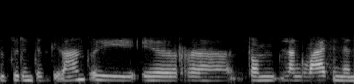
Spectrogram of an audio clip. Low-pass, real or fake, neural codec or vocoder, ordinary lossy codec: 3.6 kHz; real; none; AAC, 24 kbps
